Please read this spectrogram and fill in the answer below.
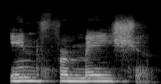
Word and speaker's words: information: umbrella okay umbrella umbrella information infer not for commonly mispronounced word in formation information student you know that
